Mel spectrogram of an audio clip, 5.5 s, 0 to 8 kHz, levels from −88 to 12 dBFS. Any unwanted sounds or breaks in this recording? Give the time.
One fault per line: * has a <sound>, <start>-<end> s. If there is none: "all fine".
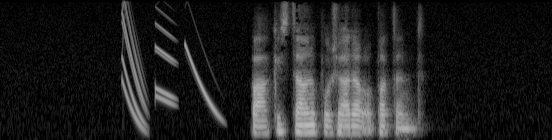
* has a chirp, 1.2-2.3 s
